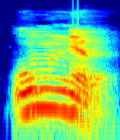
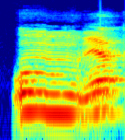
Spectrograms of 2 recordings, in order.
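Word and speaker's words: 음력: हो, मको उच्चारण म नै भयो तर रको उच्चारण र नभएर नगर्नुपर्ने भयो, त्यसैले उम्रक नभएर उम्न्यक भयो कोरियन क्यालेन्डर।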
